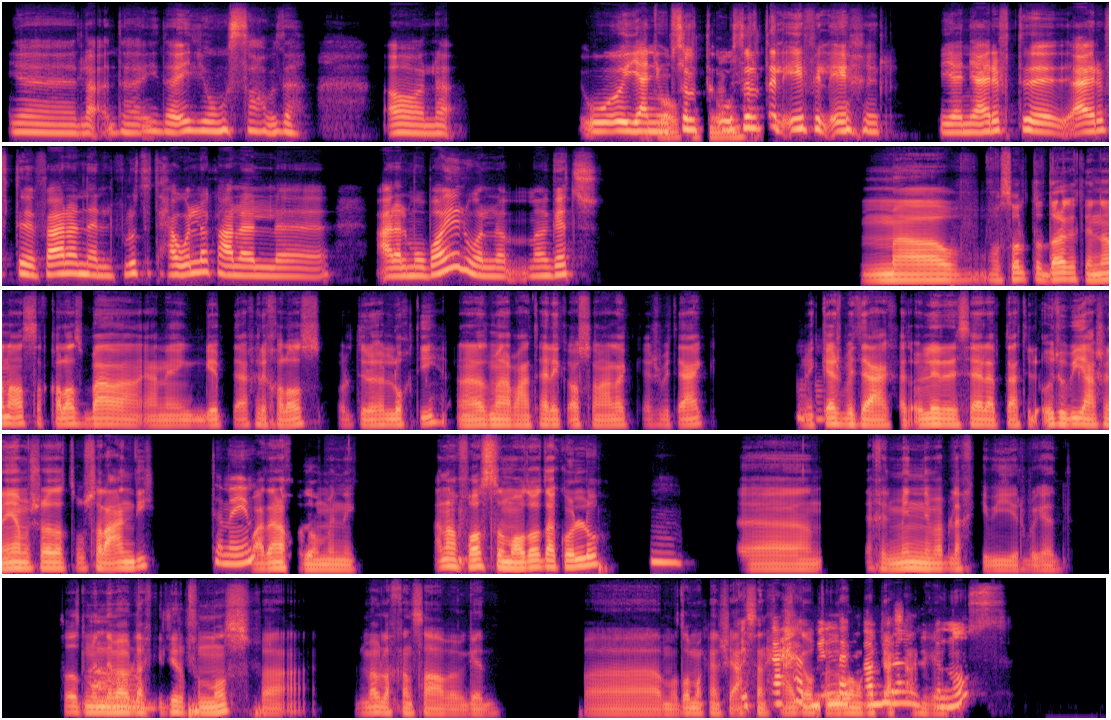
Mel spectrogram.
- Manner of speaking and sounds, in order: in English: "الOTP"; other background noise
- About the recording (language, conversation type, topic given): Arabic, podcast, إيه رأيك في الدفع الإلكتروني بدل الكاش؟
